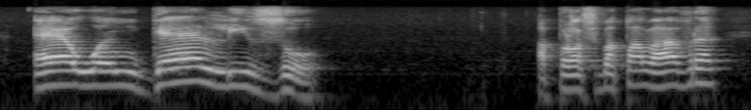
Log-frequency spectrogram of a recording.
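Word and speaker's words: εὐαγγελίζω: O gama antes das guturais capa, gama e ri vão soar como N.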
